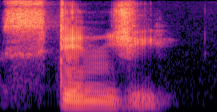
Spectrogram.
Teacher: These two words have the regular n sound plus the j like juice together.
